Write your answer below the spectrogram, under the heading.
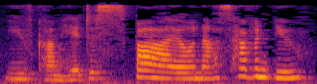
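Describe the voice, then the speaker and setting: A woman's voice: a little high, normal speed, sharp tone. An actress playing a self-assured, teasing young Englishwoman with a British accent in a radio drama, speaking very directly. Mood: teasing, accusing.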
